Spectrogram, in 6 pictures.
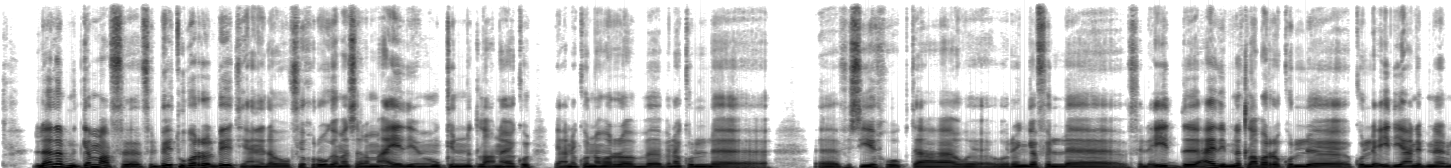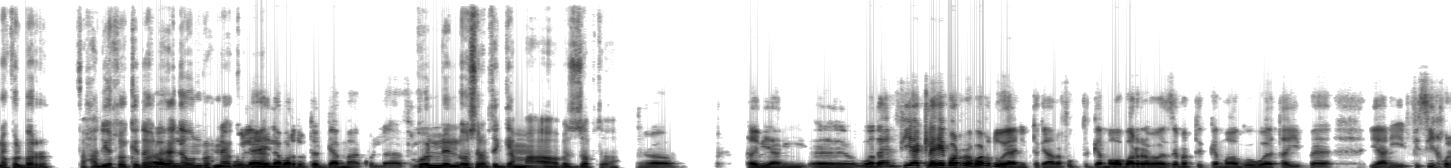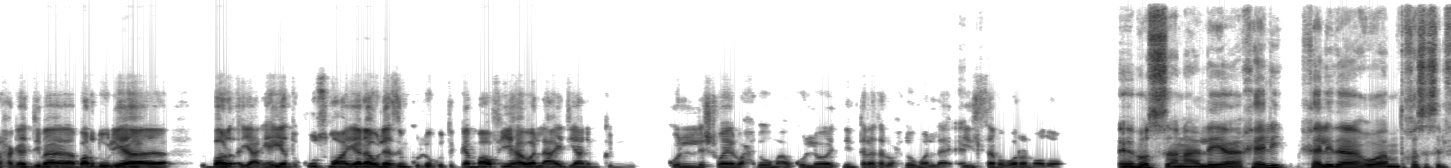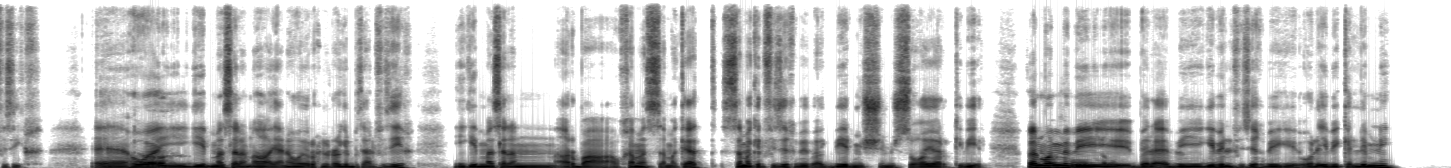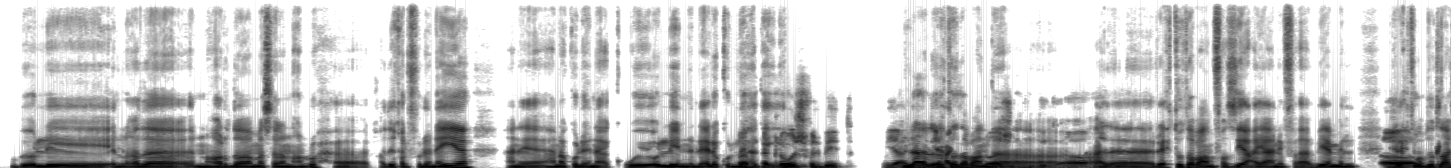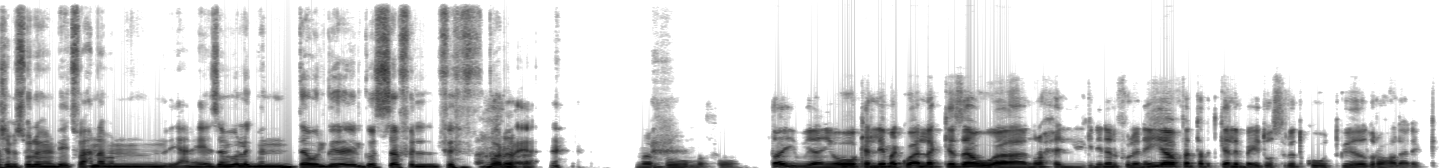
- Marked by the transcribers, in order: tapping; "بتعرفوا" said as "بتجعرفوا"; laughing while speaking: "آه"; laugh; laughing while speaking: "ف"; laugh
- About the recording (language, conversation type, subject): Arabic, podcast, إيه الأكلة اللي بتحس إنها بتلمّ العيلة كلها؟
